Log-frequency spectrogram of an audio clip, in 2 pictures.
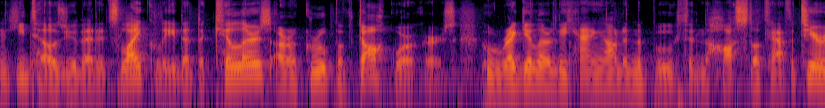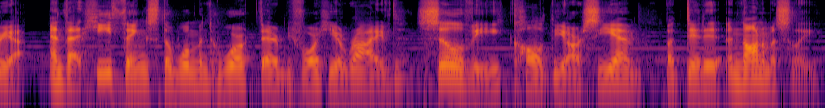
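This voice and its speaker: A man's voice: medium pitch, fairly bright tone. A man hosting a video essay in scripted commentary, sarcastic and joking.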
